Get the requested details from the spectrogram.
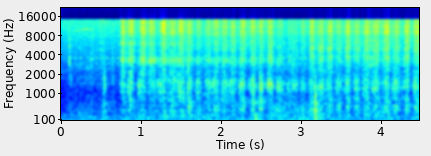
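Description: A wooden pencil writes on the pages of a wire-bound paper spiral notebook lying flat on a table, its graphite tip scratching across the paper. A quiet, steady stream of fine, dry scratching strokes with soft pulsing rhythm runs throughout, with a brief sharper tick near the end.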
